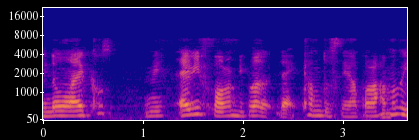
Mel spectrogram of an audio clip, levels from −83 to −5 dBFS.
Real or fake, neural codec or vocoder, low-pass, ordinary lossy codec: fake; codec, 16 kHz in and 24 kHz out, 1.1 kbps, FireRedTTS-2 codec; 7.2 kHz; AAC, 48 kbps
